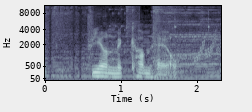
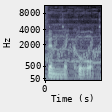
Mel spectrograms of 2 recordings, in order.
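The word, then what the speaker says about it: Fionn mac Cumhaill: say it exactly as it's spelled in English pronunciation, you would get Fionn McCumhale. Oh my gosh! But if That you're going sounds for horrible. a Gaelic pronunciation, then it's Finn McCool.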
